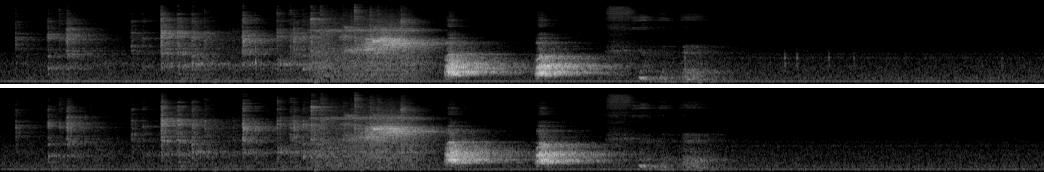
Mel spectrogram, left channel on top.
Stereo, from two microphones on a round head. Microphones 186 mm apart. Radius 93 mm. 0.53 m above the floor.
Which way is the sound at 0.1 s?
30° left (ahead or behind).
